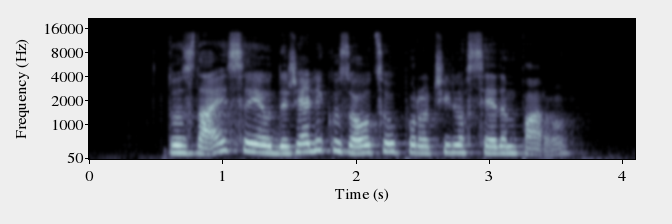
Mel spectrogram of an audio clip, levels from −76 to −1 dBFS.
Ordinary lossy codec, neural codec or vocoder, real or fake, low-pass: none; none; real; 14.4 kHz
